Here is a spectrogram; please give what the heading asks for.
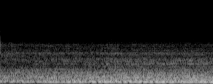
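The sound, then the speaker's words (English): A truck engine runs with a steady, continuous low rumble that holds an even loudness throughout, with no voices. “Stop the truck. Stop the truck.”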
